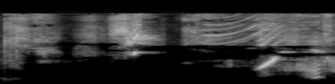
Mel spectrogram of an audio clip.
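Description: Squeaky, whistle-like comic sound effects: a short rising squeak a little under a second in, then a run of falling whistle glides and a quick rising sweep near the end.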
